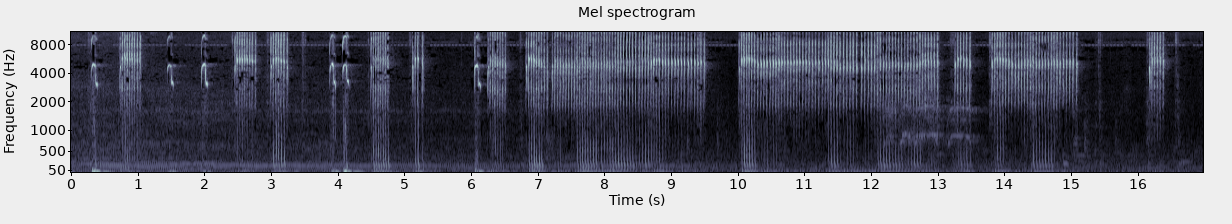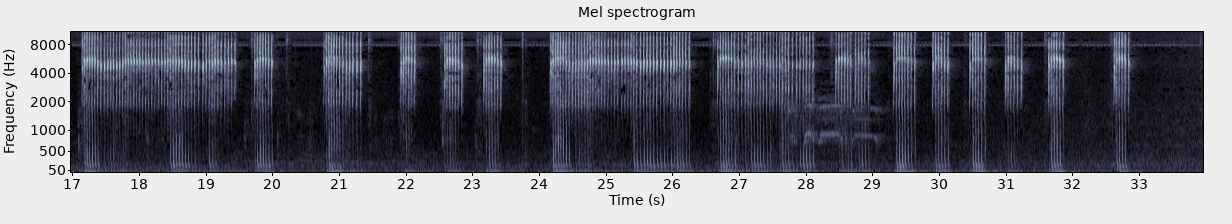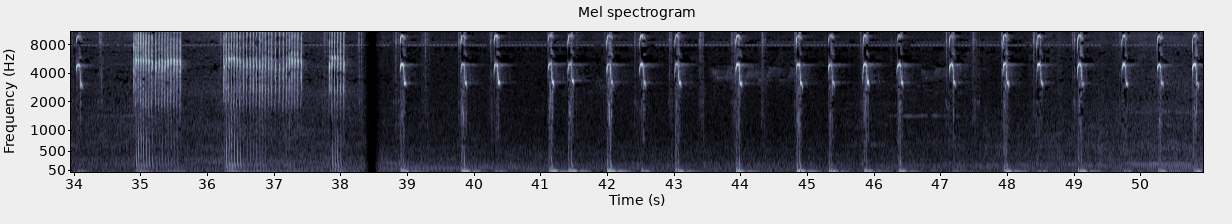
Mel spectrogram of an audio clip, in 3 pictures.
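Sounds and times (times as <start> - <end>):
bird short sharp chirps: 0.2 - 5.4, 6.0 - 15.2, 39.8 - 50.9
bird song phrases: 0.2 - 31.9, 38.9 - 50.9.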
